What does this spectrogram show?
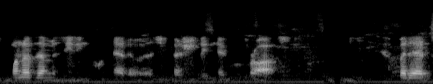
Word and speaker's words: Cornetto: There's cornett. Cornetto. Sorry. Sorry. Cornettos. We can't pronounce it.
